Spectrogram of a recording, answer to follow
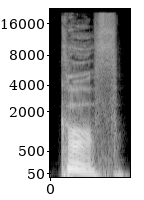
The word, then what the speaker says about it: cough: كافي، coffee، cough.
